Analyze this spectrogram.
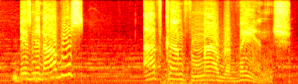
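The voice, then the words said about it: Put-on southern accent. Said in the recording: “I also picked up this sweet-ass southern accent. The ladies love it.”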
